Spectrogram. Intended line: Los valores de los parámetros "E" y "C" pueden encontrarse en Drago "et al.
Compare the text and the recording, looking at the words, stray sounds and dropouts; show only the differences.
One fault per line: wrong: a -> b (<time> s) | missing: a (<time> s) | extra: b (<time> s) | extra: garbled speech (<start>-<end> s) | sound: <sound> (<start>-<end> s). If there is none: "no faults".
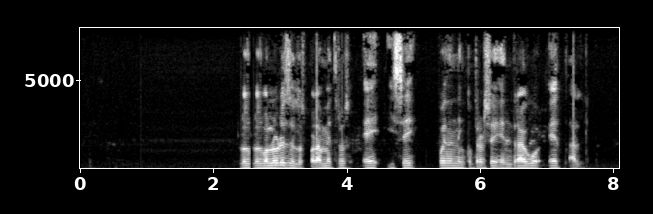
extra: los (2.6 s)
